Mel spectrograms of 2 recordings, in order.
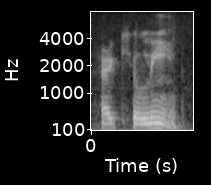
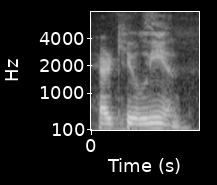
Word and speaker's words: Herculean: Herculean. Yes, Lean. Okay. Lean, Herculean. Yes.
